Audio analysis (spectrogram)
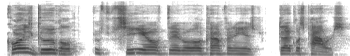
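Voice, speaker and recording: A man acts out a nervous fellow who stalls and bluffs his way along. His speech is halting and stammering, in the plain style of a script table read. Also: high voice, lightly acted. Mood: earnest.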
